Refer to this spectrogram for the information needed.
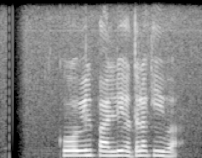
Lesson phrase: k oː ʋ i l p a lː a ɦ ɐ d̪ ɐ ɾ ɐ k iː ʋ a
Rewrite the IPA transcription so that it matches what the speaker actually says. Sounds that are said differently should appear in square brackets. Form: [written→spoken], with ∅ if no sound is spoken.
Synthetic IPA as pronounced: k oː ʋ i l p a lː [a→i] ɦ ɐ d̪ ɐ [ɾ→l] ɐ k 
